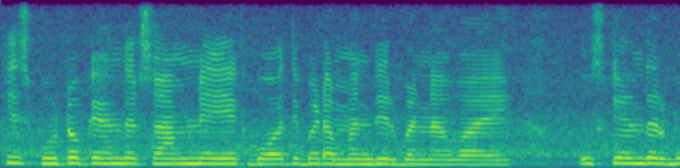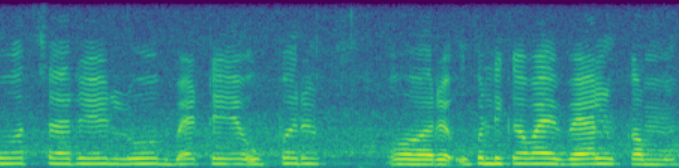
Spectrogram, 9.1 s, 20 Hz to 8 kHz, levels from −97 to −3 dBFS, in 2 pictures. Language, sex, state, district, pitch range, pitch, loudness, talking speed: Hindi, female, Rajasthan, Bikaner, 235-255 Hz, 250 Hz, -16 LUFS, 185 wpm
